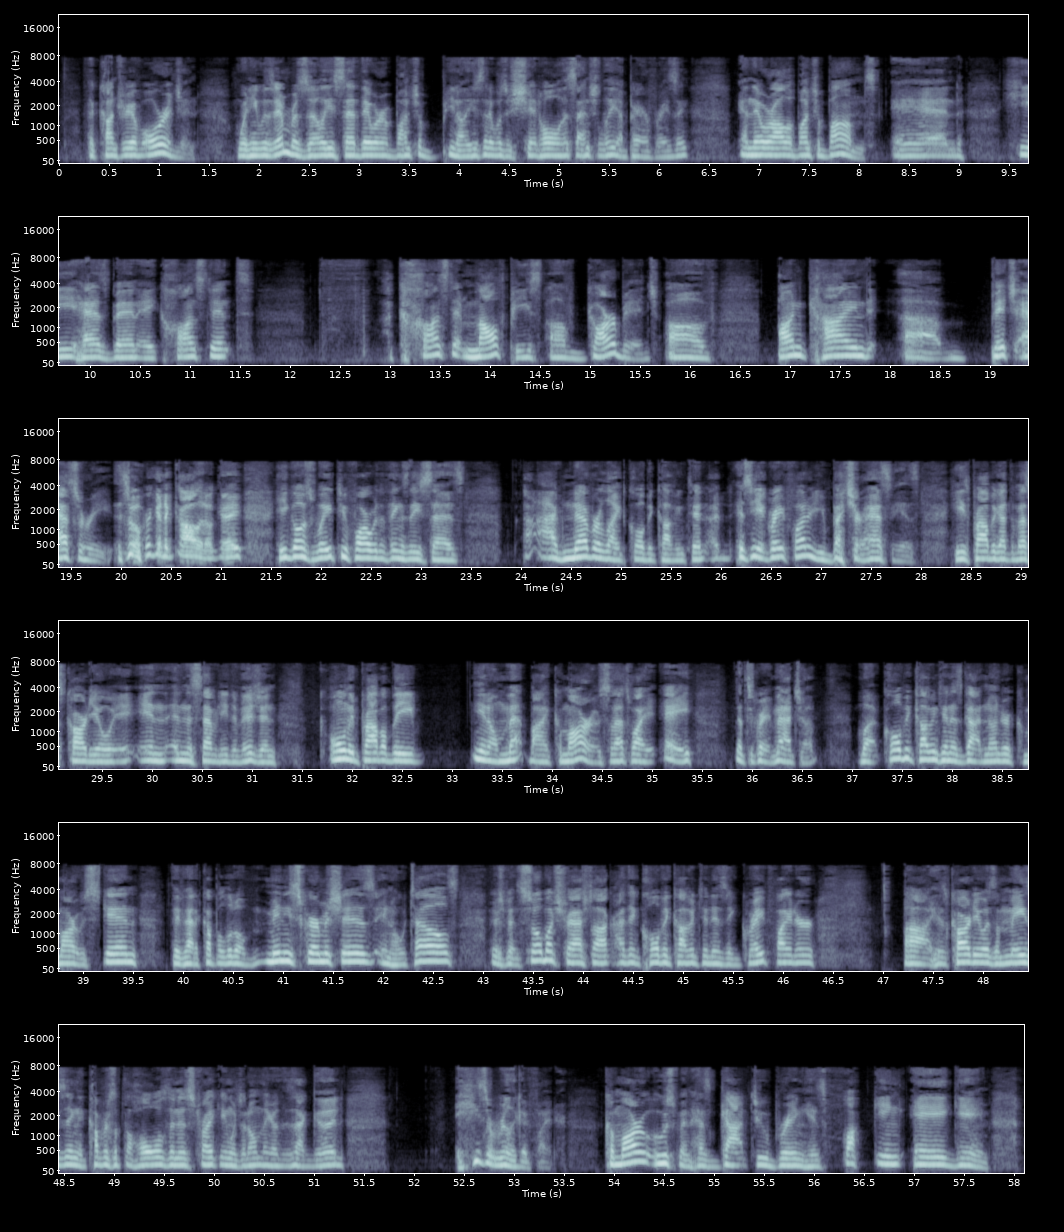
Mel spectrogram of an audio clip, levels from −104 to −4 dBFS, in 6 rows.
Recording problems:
garbled, watery; badly; nothing above 7.5 kHz

